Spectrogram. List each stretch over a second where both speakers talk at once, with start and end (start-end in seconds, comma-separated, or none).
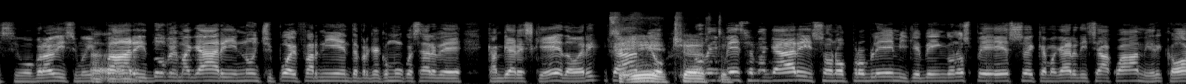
6.1-7.3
